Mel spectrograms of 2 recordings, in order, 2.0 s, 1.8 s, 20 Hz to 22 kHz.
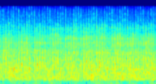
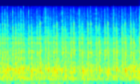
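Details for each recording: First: Diesel engine on a test stand, fed from a battery cart, oil pressure 52 psi at idle: steady diesel idle with an even clatter and no uneven knock or miss; healthy normal idle. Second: Diesel engine on test stand with battery cart to starter, injector line cracked open to check fuel delivery: rapid clatter with slightly uneven beat as that cylinder drops out.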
